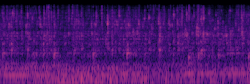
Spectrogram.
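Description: Water poured into a small dish set on the gravel of a frog aquarium, a steady splashing, trickling pour that runs continuously and fairly close, with no talking.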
